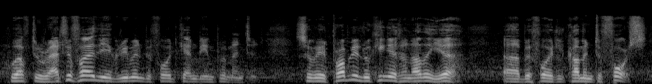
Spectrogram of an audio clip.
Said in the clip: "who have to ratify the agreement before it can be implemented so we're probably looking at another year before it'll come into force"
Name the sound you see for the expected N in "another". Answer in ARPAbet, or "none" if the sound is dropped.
N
